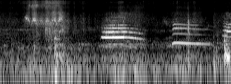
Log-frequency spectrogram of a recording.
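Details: Cats in rural life: two clear sustained meows, the first steady and slightly descending, the second softer and flatter, over a noisy background with a brief scratchy sound at the start.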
